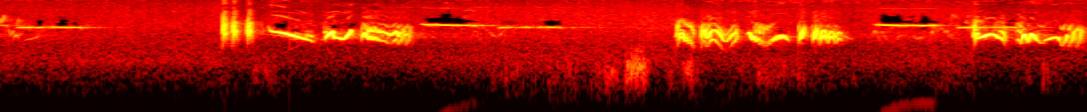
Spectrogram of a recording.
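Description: An Eastern bluebird gives thin, steady whistles that alternate with quick, bubbly warbled phrases. The phrases are mid-high and come in bursts every second or two.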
